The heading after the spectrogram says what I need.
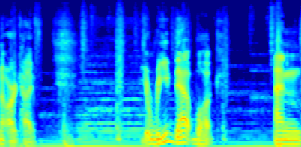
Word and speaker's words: arXiv: It's a free document that they posted on ARXIV, okay? On Archive.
